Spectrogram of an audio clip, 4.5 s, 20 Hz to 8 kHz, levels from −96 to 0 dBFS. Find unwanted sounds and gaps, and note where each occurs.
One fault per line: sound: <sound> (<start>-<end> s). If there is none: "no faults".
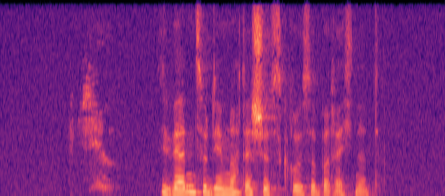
sound: sneeze (0.7-1.2 s)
